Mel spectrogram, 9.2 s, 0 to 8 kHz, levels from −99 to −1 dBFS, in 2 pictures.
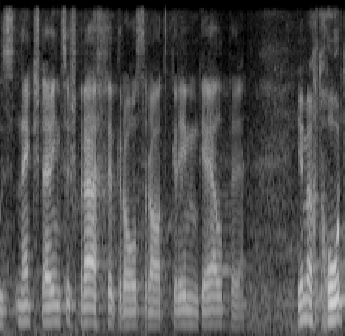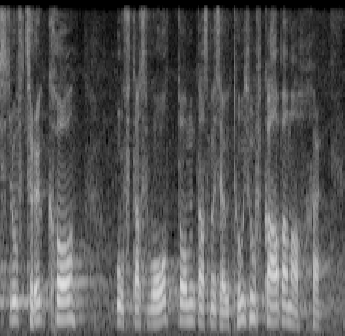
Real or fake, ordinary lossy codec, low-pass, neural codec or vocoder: fake; none; 7.2 kHz; codec, 16 kHz in and 24 kHz out, 2.2 kbps, FireRedTTS-2 codec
